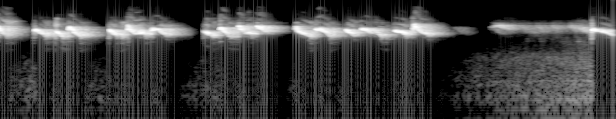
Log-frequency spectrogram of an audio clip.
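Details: Caged white-eye pushed on form sings clean, rapid high twittered phrases in quick succession, ending with one drawn-out high note and a little low rustling.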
